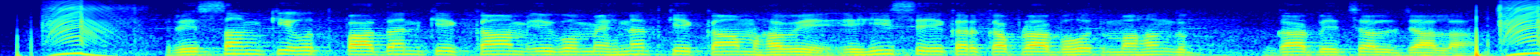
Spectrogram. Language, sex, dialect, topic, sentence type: Bhojpuri, male, Northern, agriculture, statement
